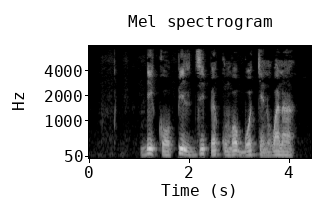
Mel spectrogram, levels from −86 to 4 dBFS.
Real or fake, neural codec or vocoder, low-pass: real; none; 7.2 kHz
